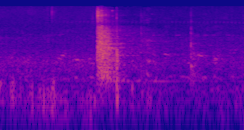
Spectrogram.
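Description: A football strikes a metal goal crossbar with a ringing clang.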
